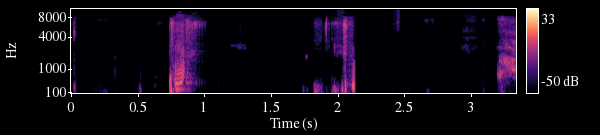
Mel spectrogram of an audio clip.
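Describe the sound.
Fart noises: a few short, raspy, sputtering bursts separated by pauses, moderately loud against a quiet background.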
